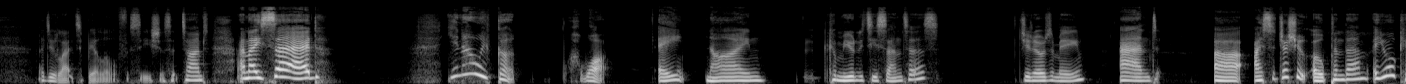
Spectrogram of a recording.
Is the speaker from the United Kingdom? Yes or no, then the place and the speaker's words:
yes; United Kingdom; because, you know, being a Brit, like a nice little bit of rain now and again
